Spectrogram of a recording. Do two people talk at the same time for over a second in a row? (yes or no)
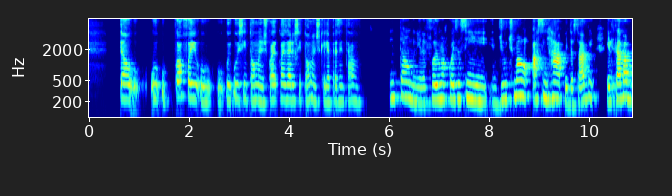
no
